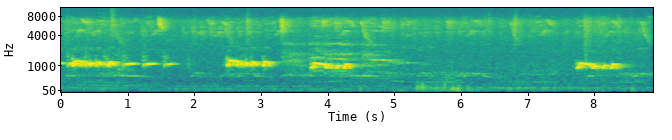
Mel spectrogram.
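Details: Wild zebra dove in Wonogiri, Indonesia, repeating short rolling cooing phrases of bubbly beaded notes, several bursts spaced one to four seconds apart, with a faint lower rumble between them.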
